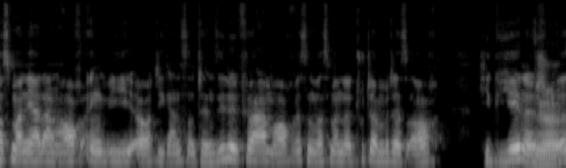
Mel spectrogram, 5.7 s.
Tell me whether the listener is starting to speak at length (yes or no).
no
